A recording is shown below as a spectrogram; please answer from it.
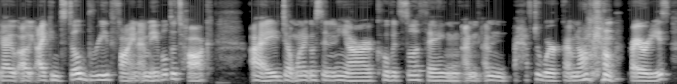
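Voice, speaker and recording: Chatty, self-mocking woman with a lowish voice. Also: fairly bright tone. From Canada. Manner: chatty, self-mocking, laughs mid-sentence. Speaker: podcast host. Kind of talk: casual storytelling monologue.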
